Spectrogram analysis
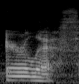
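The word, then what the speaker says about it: Eirlys: for Welsh names so I have the name airless spell e-i-r-l-y-s now this is a well-shruted name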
